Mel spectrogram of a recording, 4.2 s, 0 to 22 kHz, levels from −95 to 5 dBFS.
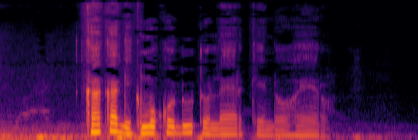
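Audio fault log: Throughout, generation loss: the speech has a swirling, hollow quality and smeared consonant attacks, with built-up coding noise that is heavier than a single lossy encode at this quality would leave. The likely cause is repeated lossy coding, about three passes through a WMA-type encoder at a rate that fits 96 kbit/s. Each pass requantises on a shifted frame grid, so noise and spectral holes accumulate. Content still reaches about 20.1 kHz. The hollowness comes from stacked passes rather than from a low bitrate, which would instead cut off the treble.
1.28 to 2.35 s, zipper noise: the level falls by roughly 15 dB over about a second, but a fine ticking, buzzy roughness rides on the speech for exactly that stretch. The gain moves in discrete jumps at around 100 per second with no interpolation between them. Each jump puts a small discontinuity in the waveform, and the run of them forms a zip at the step rate. 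A smooth fade would drop the level without adding this texture.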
